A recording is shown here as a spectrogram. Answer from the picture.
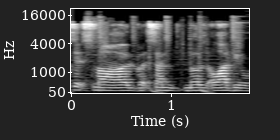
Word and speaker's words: Smaug: Smaug is the dragon from The Hobbit. Yes, April. So that's it's spelled. I'm gonna be that guy, and it's really annoying. It's spelled Smaug.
